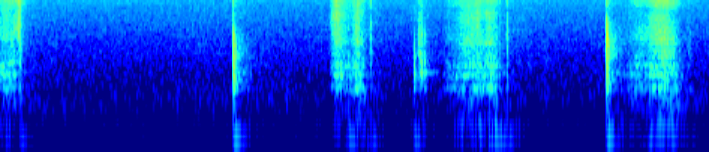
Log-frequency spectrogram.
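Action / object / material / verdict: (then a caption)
scrape / chalk on a wooden-framed chalkboard / chalk / none. Chalk is drawn across a large wooden-framed chalkboard lying flat, tapping and stroking the surface while sketching a small flower. Sharp taps alternate with short, raspy scraping strokes in a quiet space.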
